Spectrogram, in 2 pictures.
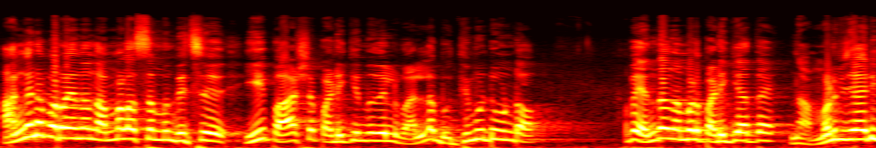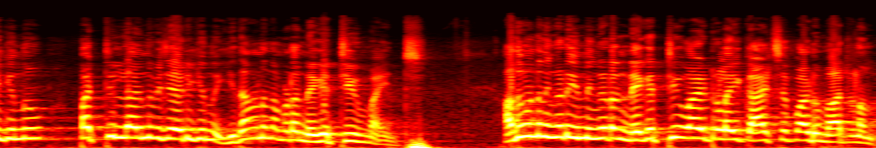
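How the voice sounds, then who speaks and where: Teacher, male, high voice, rhetorical questioner, lecture hall with long reverb. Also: darkish tone. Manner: asks rhetorical questions, mixes English terms into explanations. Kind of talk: classroom English lesson.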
